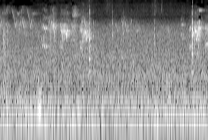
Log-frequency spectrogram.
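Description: Small birds chirping repeatedly in quick, short calls, busiest about a second in and again near the end, with a few light clicks.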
